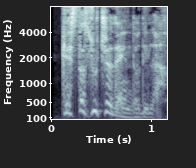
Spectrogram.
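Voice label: curious, Italian; mohaa; dialogue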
